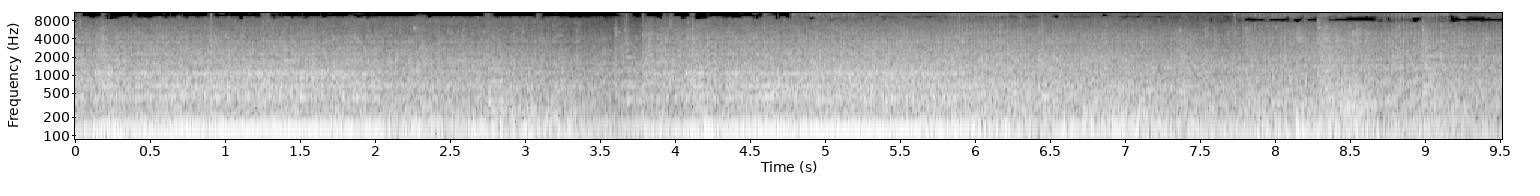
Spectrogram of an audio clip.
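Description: Tractor engine running steadily, louder for about two seconds at the start and again for about two seconds from four seconds in.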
